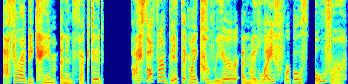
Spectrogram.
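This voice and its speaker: Hopeful hero girl from a game, high voice, slow and earnest, dry studio. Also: no echo. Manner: earnest, encouraging. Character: resilient, hopeful heroine fighting back from hardship. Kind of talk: video game character voice lines.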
